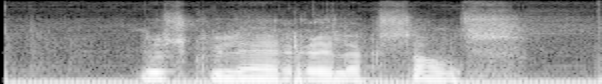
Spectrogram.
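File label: "musculair relaxans", Dutch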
